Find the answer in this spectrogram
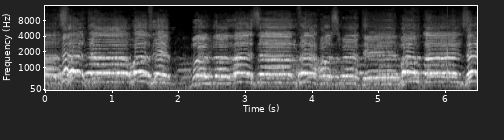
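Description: Group of men chanting loudly together in long held phrases, a traditional Dhofari hbout chant, with a short break about two seconds in.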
